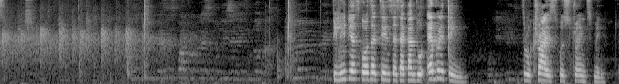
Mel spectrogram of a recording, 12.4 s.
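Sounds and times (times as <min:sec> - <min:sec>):
crowd applause: 0:00.0 - 0:03.6
speech: 0:06.7 - 0:09.4, 0:10.4 - 0:12.2.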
